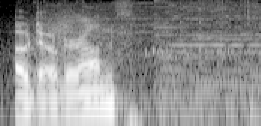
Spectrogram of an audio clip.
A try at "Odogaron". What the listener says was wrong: That's just wrong. Those are just all the wrong vowels. But this is Odogaron.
